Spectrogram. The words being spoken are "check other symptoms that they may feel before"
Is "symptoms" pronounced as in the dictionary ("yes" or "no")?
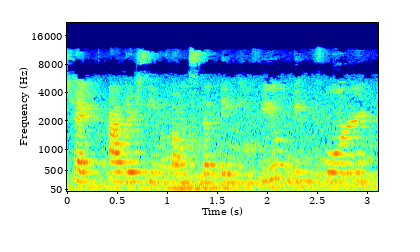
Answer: no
